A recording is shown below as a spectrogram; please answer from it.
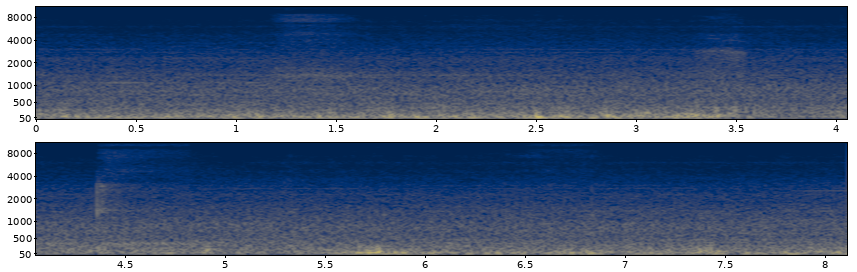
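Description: Amtrak Capitol Corridor passenger train, cab car leading, approaching slowly over curved station trackwork: a steady low rumble of wheels and running gear, with a few brief higher-pitched sounds over it.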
